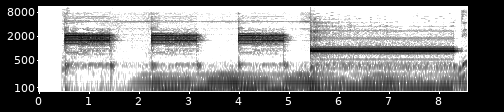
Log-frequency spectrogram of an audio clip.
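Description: Emergency Alert System tones: three short bursts of high, warbling data tone, then a loud, steady two-tone attention signal from about five and a half seconds in. A low steady drone runs underneath. This is the alert signal that comes before an emergency broadcast announcement.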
